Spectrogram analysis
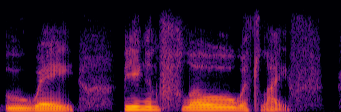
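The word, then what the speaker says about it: wu wei: um wooue or as it's pronounced I believe ooi being in flow with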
